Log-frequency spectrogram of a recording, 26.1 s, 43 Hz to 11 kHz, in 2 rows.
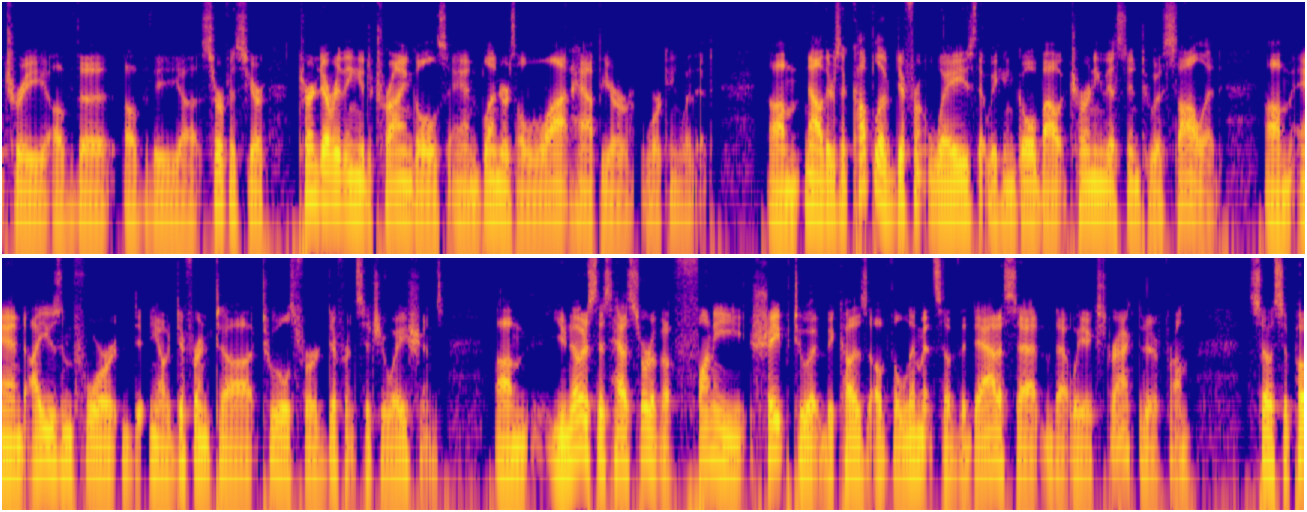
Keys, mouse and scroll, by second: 7.4-12.5 middle drag, 15.6-17.6 middle drag, 21.2-23.4 middle drag, 25.7 middle click.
